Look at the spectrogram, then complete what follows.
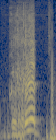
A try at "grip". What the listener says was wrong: with the rolled R, not just grip.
